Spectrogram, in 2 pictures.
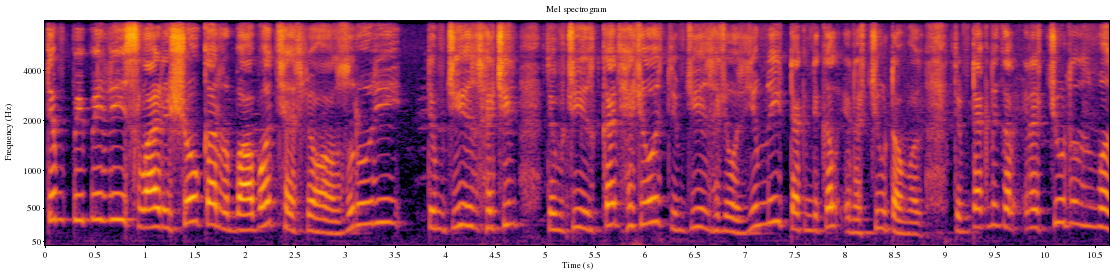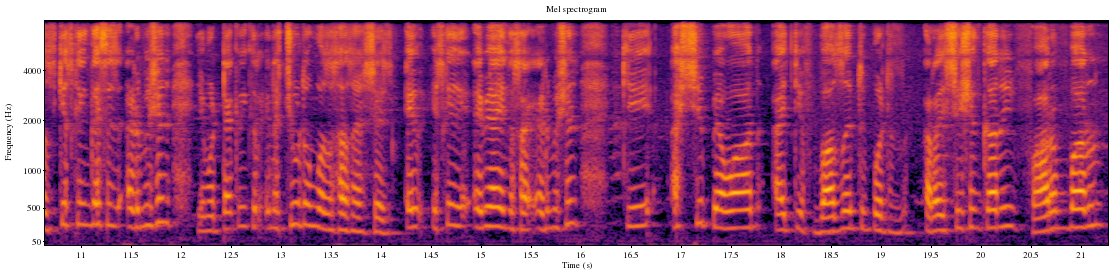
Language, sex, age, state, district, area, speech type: Kashmiri, male, 30-45, Jammu and Kashmir, Ganderbal, rural, spontaneous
